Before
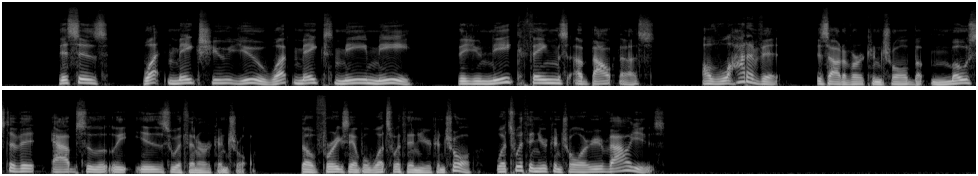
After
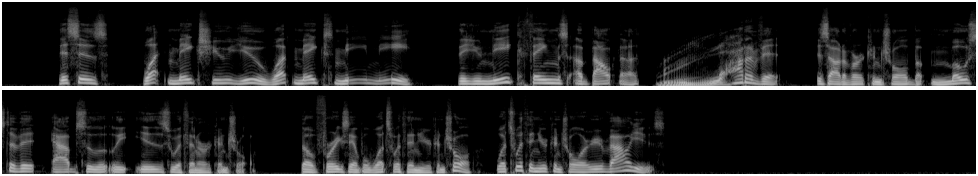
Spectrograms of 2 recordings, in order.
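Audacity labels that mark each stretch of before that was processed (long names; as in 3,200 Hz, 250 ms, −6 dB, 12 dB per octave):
3.460000	3.900000	downward expander −13 dBFS
6.360000	6.360000	tape start 1.27 s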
